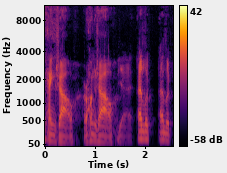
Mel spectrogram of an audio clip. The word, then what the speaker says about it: Hangzhou: Hangzhou is how you say it.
